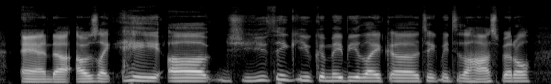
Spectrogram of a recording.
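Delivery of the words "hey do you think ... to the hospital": put-on trembling voice. Retelling his own words to a man who said hello, retelling own shaky voice. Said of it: "my voice was probably real shaky".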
